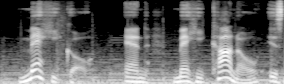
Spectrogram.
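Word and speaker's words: México: English speakers say Mexico. Wrong. In Spanish, the X in Mexico makes an H sound. Say Mexico. Mexico.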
